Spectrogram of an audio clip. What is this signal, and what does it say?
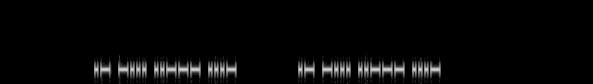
Morse code, heard as a keyed tone, about 37 wpm, 700 Hz. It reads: AB2V AB2V
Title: USA Call Signs - 4 Characters - Repeated 2x - 40wpm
